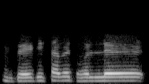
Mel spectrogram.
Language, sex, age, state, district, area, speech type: Bengali, male, 18-30, West Bengal, Darjeeling, rural, conversation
